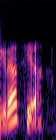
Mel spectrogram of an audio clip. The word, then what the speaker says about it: gracias: Apart from saying gracias, we will not pronounce the final S, so we will say gracias. – Ah. – Buenos días, which would be like good morning, buenos días, we would say buenos días.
